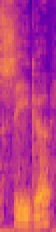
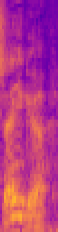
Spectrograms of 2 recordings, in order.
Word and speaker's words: Sega: really really annoys me it's not Seager it's Sega no it's Seager it's just not Seager where you are and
